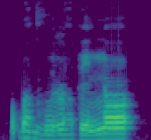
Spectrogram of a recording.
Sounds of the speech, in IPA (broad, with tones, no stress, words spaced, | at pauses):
ɓɔ̤˦ɡʱu˨lːɔ̤˧ pe˨nːɔ˧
